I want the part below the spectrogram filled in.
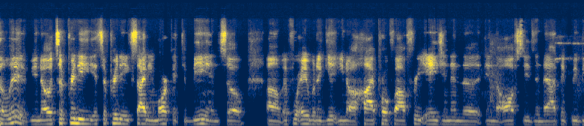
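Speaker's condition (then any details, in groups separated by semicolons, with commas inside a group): No condition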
